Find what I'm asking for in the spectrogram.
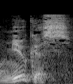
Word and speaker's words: mucus: Because there's a word, M-U-C-U-S, which is pronounced mucus. And there's a word, O-U-S, which is pronounced mucus. So they are homophones, words that are exactly alike in pronunciation but differing in spelling and are different words. Mucus, M-U-C-U-S, is the noun.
